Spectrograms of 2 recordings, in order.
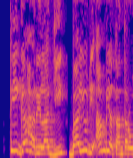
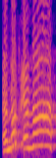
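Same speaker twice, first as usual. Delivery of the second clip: high, excited cry of delight; delighted exclamation; 12 semitones higher than usual. Acted. Children tasting the food, high and delighted. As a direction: squeal it out with relish.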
